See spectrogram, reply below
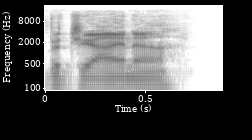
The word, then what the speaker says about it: Bajirao: But soon the thug faces the full force of cop Bajiro Singham. B-A-J-I-R-A-O. Bajiro? – It's pronounced Bajina.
